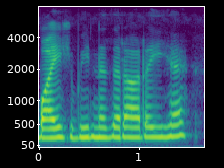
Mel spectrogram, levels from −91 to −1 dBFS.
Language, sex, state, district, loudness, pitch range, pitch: Hindi, female, Uttar Pradesh, Shamli, -16 LUFS, 215-220 Hz, 215 Hz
